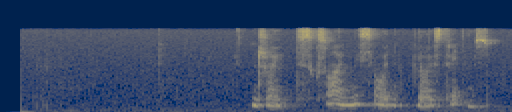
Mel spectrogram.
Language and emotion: Russian, positive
